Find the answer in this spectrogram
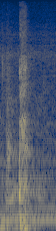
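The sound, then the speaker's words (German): A coffee machine hums steadily, a low droning tone with faint overtones, broken by a brief, louder burst of noise partway through. “Kaffeemaschine meldet sich auch zu Wort.”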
